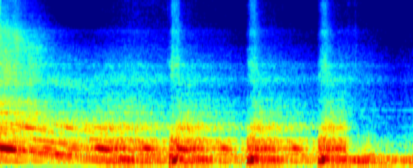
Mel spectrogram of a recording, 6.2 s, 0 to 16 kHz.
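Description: Toyota 1UZ-FE V8 engine falling from about 4000 rpm back toward idle, then given three short throttle blips about a second apart. The engine has an ECU fault in its throttle position sensor circuit: the idle switch reads on all the time, which makes it die when the throttle is stomped.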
